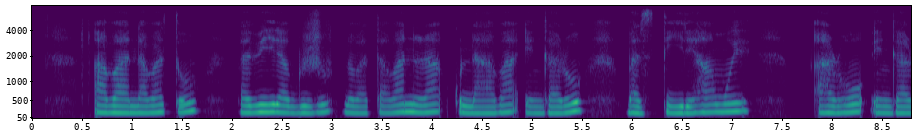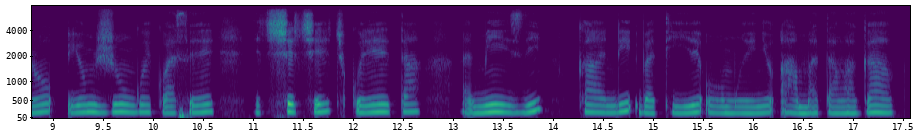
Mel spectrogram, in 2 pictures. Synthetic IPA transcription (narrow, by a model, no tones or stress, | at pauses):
aβaːnaβato̞ | βaβiːɾaɡuʒuniβataβaniɾakunaːβaʔe̞ŋɡaɾo̞βazitiːɾe̞ɦamwe̞ | aɾiho̞ʔe̞ŋɡaɾo̞jo̞muʒuːŋɡoekwaːsiɾeː | ci̥ʃe̞ce̞ci̥kuɾe̞ːta̰ | miːzi | kaːndiβatʰiːɾe̞ʔoβumwe̞ːɲo̞̰ʔahamataβaɡaːβo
